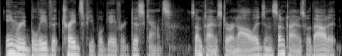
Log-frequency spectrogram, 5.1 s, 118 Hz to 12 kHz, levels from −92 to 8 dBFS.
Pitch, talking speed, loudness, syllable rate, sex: 105 Hz, 175 wpm, -18 LUFS, 6.9 syllables/s, male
